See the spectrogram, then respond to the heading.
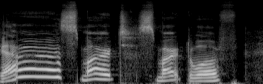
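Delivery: shrill, very high, slow, drawn-out creature cackle. Narrating a game, the speaker voices the Nothic climbing down toward Rangsworthy: cackling Nothic voice. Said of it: "it cackles and it's like".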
